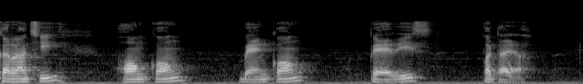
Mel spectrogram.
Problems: constant background noise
